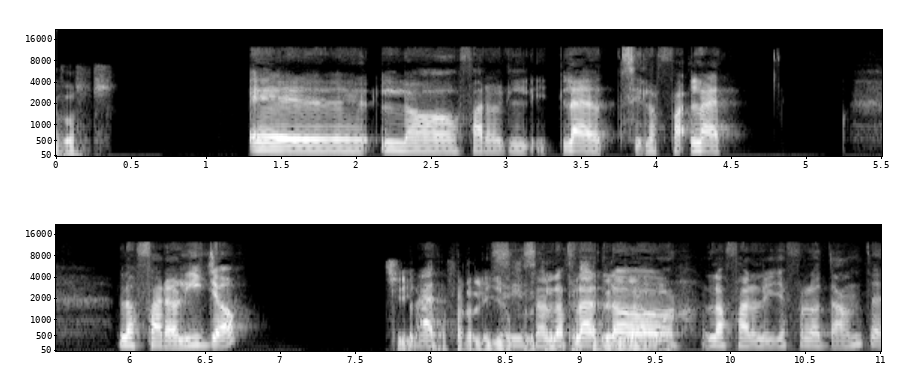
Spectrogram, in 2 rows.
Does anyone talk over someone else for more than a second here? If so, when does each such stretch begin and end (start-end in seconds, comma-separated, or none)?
7.8-9.7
